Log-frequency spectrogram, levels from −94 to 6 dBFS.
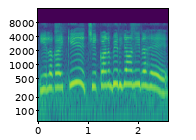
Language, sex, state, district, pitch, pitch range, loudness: Hindi, female, Bihar, Jamui, 355 Hz, 320-375 Hz, -13 LUFS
